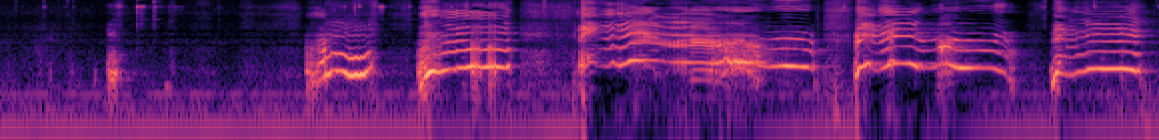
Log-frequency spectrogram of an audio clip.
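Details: French bulldog crying: after a quiet start, a series of high, tonal whining cries, each about half a second long, wavering and bending in pitch, repeated in quick bursts through the second half.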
